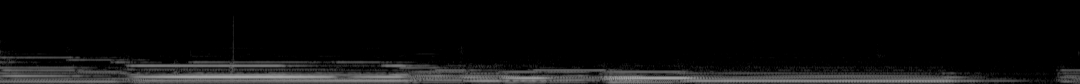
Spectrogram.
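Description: Organ playing the introduction to a hymn in sustained chords that change every second or so, ending on a long held chord that releases just before the end.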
